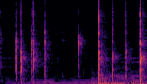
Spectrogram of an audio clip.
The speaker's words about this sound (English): What is that noise? That's clapping. Golf clap. Okay. Okay. It did sound a bit like something else.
